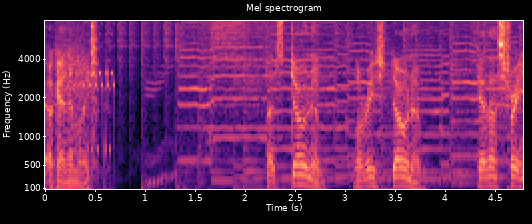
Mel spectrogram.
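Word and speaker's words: Deauxnim: Because that was a name I never knew how to pronounce up until I saw the anime, and they've just pronounced it Donham. And I felt like such an idiot for not realising it should have just been called Donham.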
